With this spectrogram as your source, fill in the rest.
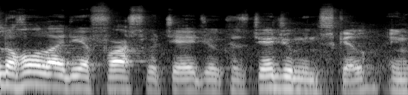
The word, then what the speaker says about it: Jaeju: Well, the whole idea first with Jaeju, because Jaeju means skill in Korean, like it's like A-E instead of I-E. Like you have Jeju Island, but then you have Jaeju, it's spelled different, same pronunciation.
